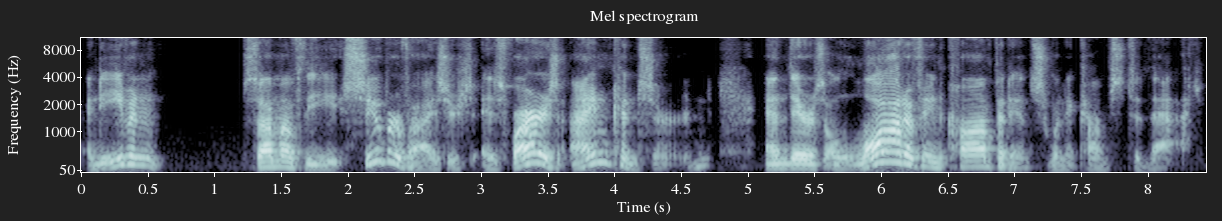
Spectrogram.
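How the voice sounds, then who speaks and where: A man reads conversational testimony aloud at an unhurried pace. His pitch sits in a middle range but moves widely, and he leans on certain words to stress them. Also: wildly swooping pitch, fairly bright tone. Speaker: narrator reading an interview transcript aloud. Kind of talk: read-aloud of spoken interview transcript with commentary.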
